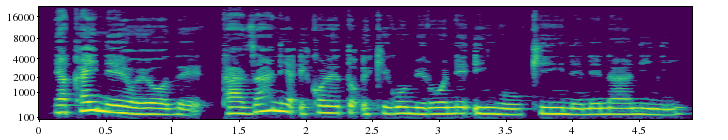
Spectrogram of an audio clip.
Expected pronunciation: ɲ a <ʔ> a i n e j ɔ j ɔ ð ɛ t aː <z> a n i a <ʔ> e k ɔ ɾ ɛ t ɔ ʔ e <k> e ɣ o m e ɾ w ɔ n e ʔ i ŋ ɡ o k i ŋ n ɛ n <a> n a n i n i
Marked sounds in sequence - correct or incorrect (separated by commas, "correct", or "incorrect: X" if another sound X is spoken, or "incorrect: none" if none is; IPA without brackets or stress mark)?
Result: incorrect: k, correct, correct, correct, incorrect: ɛ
